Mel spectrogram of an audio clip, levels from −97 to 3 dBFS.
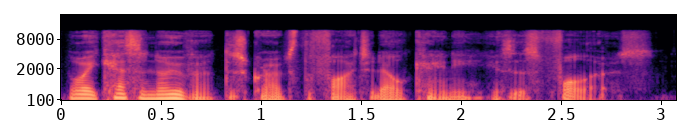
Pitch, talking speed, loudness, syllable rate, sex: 125 Hz, 235 wpm, -20 LUFS, 6.5 syllables/s, male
